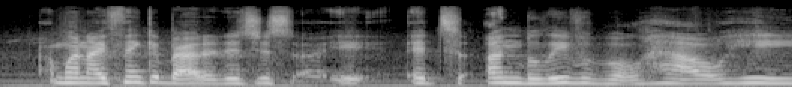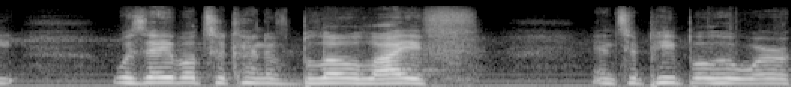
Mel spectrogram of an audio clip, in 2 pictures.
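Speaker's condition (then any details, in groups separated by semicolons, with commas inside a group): No condition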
